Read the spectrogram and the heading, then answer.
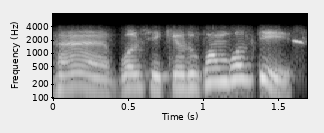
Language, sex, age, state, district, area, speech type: Bengali, male, 30-45, West Bengal, Howrah, urban, conversation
